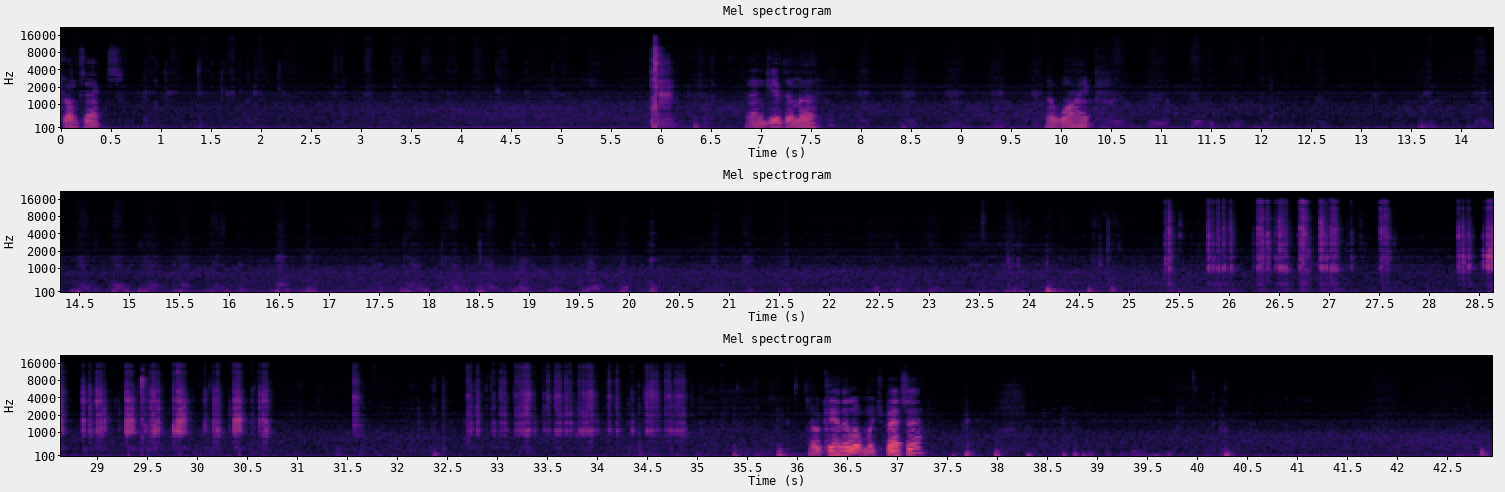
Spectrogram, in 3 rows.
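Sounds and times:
tissue rubbing contacts: 31.6s - 35.8s, 41.6s - 42.9s.

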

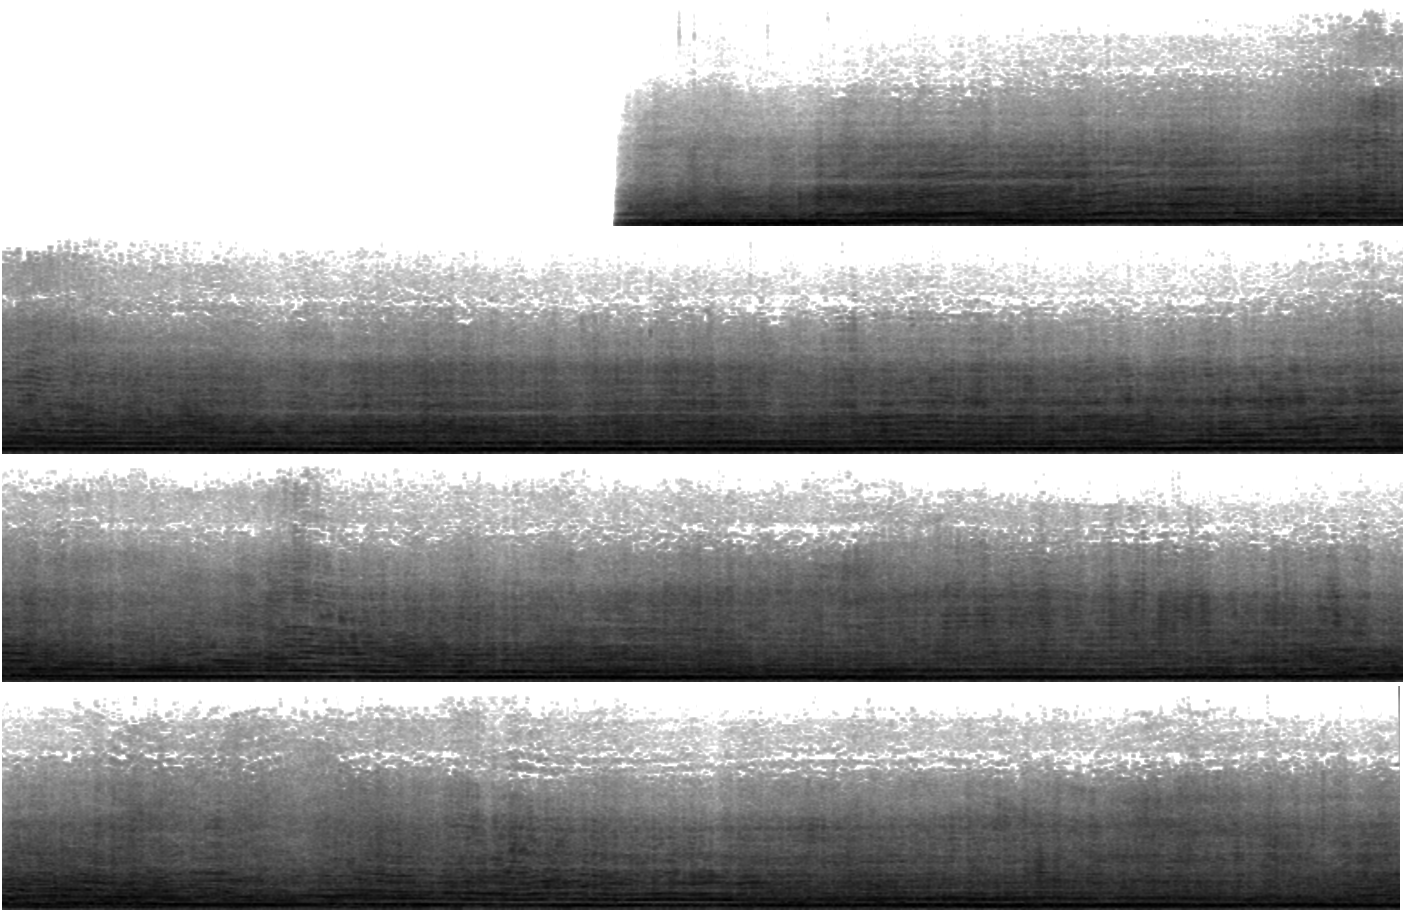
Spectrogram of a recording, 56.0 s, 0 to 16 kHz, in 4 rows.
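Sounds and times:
race car engines at high revs: 6.2s - 56.0s.

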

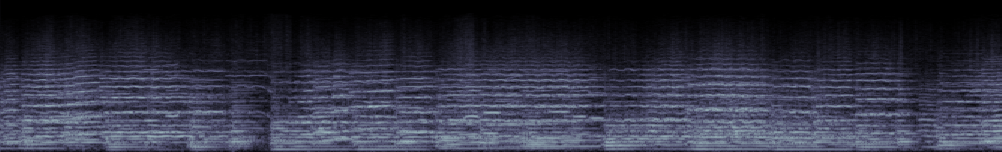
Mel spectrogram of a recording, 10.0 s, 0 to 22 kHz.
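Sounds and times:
dance orchestra playing fox trot: 0.0s - 10.0s.

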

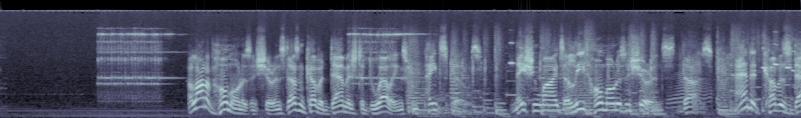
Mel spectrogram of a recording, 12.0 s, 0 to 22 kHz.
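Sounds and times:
telephone bell ringing: 1.4s - 2.9s, 5.2s - 6.3s.

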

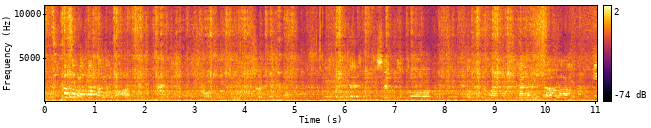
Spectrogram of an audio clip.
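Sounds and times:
cable car cabin rumble: 0.0s - 11.0s
indistinct passenger voices: 0.0s - 11.0s.

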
